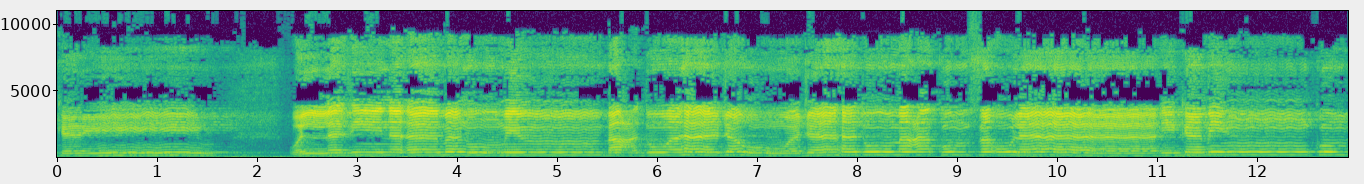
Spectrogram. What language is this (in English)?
Arabic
